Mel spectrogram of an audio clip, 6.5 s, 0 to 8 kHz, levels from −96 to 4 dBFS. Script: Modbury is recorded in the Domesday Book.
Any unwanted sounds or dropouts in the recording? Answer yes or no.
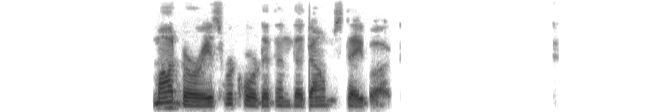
no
